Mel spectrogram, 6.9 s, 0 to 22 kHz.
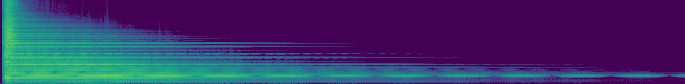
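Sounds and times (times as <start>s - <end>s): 
guitar one-shots in D minor: 0.0s - 4.8s.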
